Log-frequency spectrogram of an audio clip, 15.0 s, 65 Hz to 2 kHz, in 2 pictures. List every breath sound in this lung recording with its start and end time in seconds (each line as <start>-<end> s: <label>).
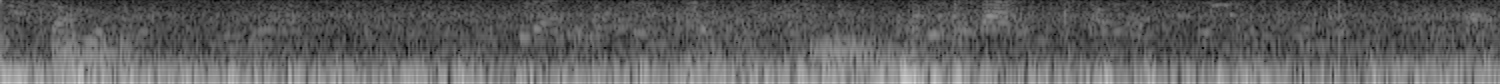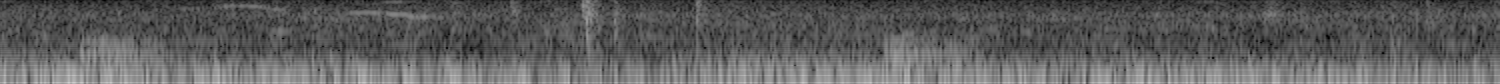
0.19-0.72 s: inhalation
0.19-0.72 s: wheeze
3.90-4.82 s: inhalation
3.90-4.82 s: wheeze
7.86-8.42 s: inhalation
11.94-12.49 s: inhalation
11.94-12.49 s: wheeze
